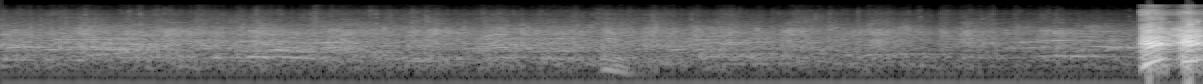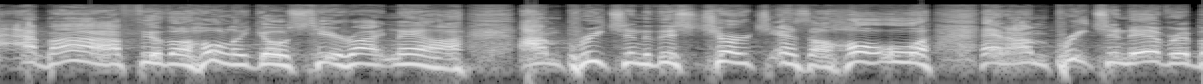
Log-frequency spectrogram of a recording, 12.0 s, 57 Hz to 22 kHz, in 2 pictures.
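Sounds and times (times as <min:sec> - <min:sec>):
church audience clapping: 0:00.0 - 0:07.8
laughter: 0:05.7 - 0:08.9
speech: 0:06.2 - 0:12.0.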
